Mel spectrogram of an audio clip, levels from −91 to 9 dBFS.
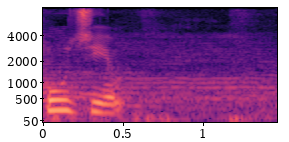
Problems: constant background noise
